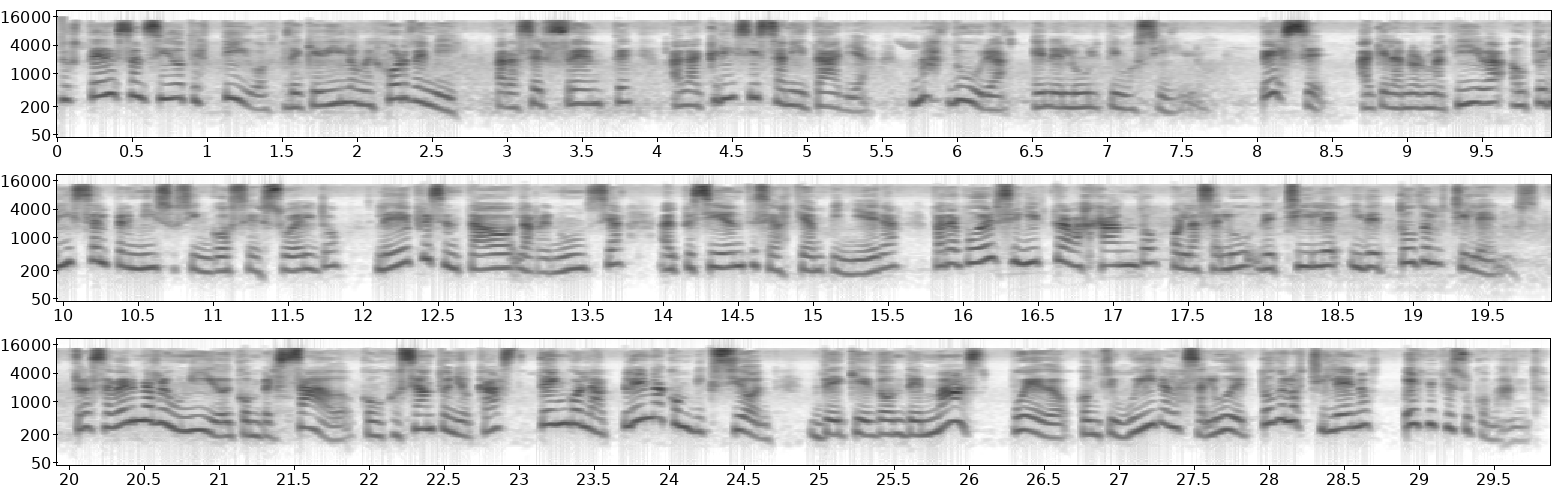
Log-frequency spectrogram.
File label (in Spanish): cuña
